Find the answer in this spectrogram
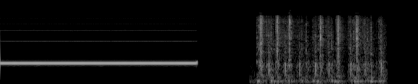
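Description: Steady high-pitched test-tone beep sounding with television colour bars, cutting off sharply about two seconds in. Half a second later comes a quick run of typewriter key clacks lasting just over a second: the sound effect for caption text being typed out on screen.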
